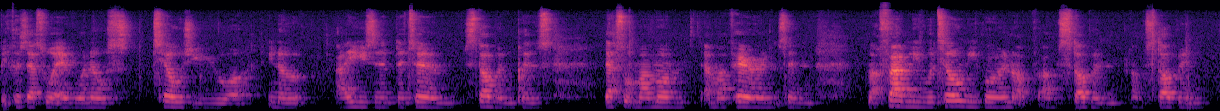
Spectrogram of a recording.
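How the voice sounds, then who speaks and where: Amid noticeable background noise and audible room echo, a woman with a fairly low pitch speaks at a moderate pace in a monotone, flat way, with long, frequent pauses and big swings in loudness. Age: young. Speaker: author. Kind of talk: casual interview chat.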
